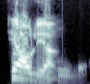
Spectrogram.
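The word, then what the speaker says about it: 漂亮: আরে উচ্চারণটা সুন্দর বিউটিফুল। ফিয়াও, মানে ফিয়াও, বিউটিফুল। বাতাস বেরোবে। ফিয়াওলিয়াং, বিউটিফুল।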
